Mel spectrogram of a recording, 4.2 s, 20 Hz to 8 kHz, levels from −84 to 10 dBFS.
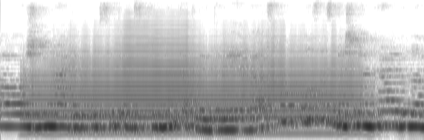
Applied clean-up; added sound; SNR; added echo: none; Brass instrument; 10 dB; reverberation time 0.9 s.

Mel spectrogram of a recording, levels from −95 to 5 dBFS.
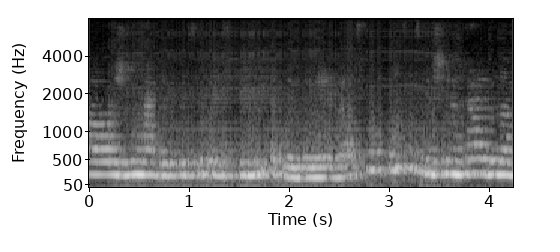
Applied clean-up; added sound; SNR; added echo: neural separator model SepFormer DNS4.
